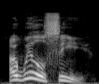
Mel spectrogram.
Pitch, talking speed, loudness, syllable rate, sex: 185 Hz, 180 wpm, -16 LUFS, 4.3 syllables/s, male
